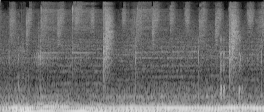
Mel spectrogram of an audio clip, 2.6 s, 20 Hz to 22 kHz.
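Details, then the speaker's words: Honda S2000 running on the open test pipe with the old exhaust removed before fitting an ASM 70 mm titanium exhaust. Loud, flat, blatty drone under throttle with a crude uneven rasp; everything in the car rattles. "sounds like a bunch of farts oh my God everything is rattling in my car"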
